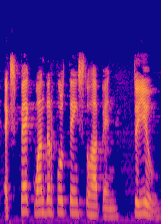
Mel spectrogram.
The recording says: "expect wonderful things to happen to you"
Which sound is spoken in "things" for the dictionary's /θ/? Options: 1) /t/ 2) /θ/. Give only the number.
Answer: 1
